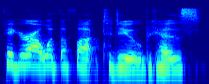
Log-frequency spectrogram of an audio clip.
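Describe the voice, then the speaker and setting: A woman's voice: mid-range voice, steady tone, moderate pace. A young adult woman co-hosting a podcast, telling her part of the story with wry humor and some swearing. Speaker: podcast co-host. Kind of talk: casual storytelling chat.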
